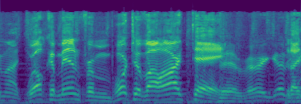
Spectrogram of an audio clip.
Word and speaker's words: Vallarta: welcome in from Porto valte very good did I say it right I'm getting close roll the L's make it sound like a y and oh you do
